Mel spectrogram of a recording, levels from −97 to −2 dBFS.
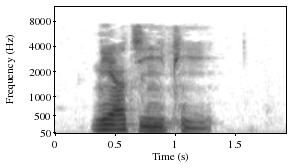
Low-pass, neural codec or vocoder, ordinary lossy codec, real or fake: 7.2 kHz; none; MP3, 48 kbps; real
